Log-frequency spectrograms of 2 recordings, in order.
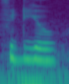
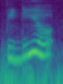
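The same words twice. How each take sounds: First: The word is said with a v sound. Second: The word is said with a p sound. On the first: The speaker has learned the standard pronunciation. The speaker calls it right. "tapi adalah video" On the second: The speaker has not learned the standard pronunciation. The speaker calls it wrong. "bukan video"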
